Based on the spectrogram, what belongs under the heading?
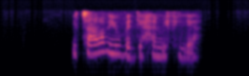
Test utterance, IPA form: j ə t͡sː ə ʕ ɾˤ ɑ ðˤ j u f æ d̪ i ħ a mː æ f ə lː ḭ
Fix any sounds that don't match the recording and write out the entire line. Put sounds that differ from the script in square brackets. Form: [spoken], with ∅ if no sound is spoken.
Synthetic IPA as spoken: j ə t͡sː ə ʕ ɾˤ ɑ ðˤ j u [v] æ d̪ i ħ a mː [i] f ə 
